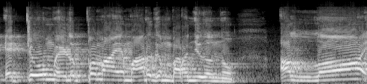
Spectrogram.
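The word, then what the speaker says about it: الله: എളുപ്പമായ മാർഗം പറഞ്ഞു തന്നു അള്ളാ എന്നുള്ളത് അല്ലാ എന്ന് പറയുന്നതിന്റെ അതേ സ്ഥലത്ത് വെച്ചുകൊണ്ട് പറയുക അപ്പൊ നാവ് ഒന്ന് വളച്ചു കൊടുക്കുക നാവിന്റെ നടുഭാഗം അങ്ങനെയാകുമ്പോൾ നമുക്ക് അതിന്റെ ശരിയായ ഉച്ചാരണം കിട്ടും അതിന്റെ മുമ്പ് കസർ ആയപ്പോൾ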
